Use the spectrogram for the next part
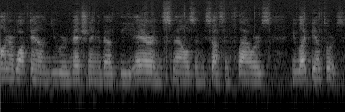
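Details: Adult interviewer; normal speech.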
